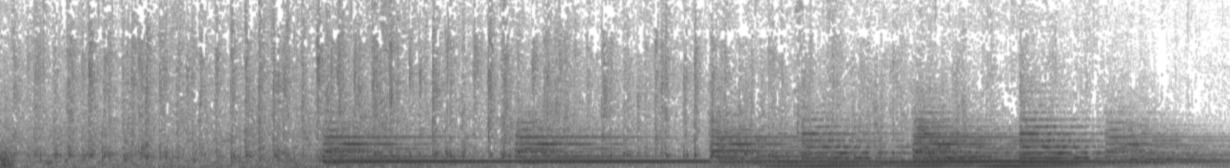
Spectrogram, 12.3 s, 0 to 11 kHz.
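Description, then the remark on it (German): The Thomas church bells ring out loudly with long, overlapping tolls that sustain and layer over each other, starting after a few seconds of busy outdoor city ambience with faint clopping and birds. “Auch 100 Jahre später läuten noch die Thomasglocken, nur über eine andere Stadtakustik hinweg.”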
